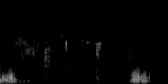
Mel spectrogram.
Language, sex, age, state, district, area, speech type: Odia, male, 45-60, Odisha, Rayagada, rural, conversation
